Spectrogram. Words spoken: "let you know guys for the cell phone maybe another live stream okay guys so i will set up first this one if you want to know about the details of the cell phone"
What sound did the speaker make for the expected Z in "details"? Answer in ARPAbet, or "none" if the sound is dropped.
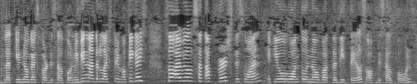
S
